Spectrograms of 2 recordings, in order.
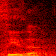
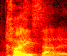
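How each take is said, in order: First: The name is said the English way. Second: The name is said the Latin way. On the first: This is the anglicized form. "Caesar is the anglicized" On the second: This is the original form Koreans learn. "Kaisar is the actual Latin pronunciation"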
